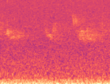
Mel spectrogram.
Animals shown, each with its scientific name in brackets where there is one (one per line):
Red-eyed Vireo (Vireo olivaceus)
